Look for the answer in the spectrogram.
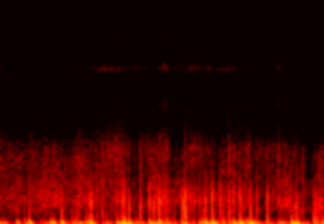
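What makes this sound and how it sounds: Long nails tap and scratch the outer walls and rims of two identical round, hollow, empty cork coaster bowls. The clip is a steady run of soft, dull, low thumping taps that die away almost at once, mixed with a faint scratchy rustle and a quiet high hiss.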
